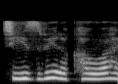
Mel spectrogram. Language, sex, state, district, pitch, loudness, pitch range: Hindi, female, Chhattisgarh, Bastar, 265 Hz, -18 LUFS, 250-270 Hz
